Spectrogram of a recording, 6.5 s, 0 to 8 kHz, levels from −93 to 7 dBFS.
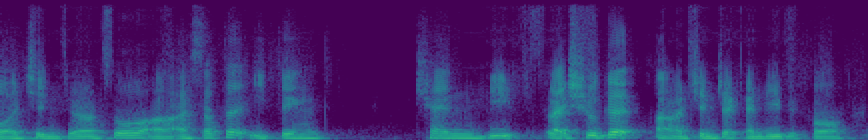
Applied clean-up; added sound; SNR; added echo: neural separator model SepFormer DNS4.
